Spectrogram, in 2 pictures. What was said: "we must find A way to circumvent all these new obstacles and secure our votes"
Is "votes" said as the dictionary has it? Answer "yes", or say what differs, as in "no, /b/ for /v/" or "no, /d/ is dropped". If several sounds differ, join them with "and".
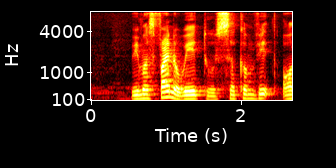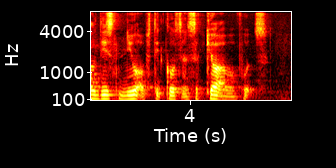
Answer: no, /f/ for /v/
